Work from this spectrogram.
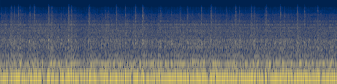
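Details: Dirt Silver Crown race car fired in the shop after getting fuel through the filter and lines to the pump and barrel valve; loud, deep, steady idle with even lumpy beat, no misses; fuel system checked out good.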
